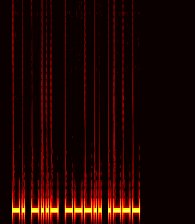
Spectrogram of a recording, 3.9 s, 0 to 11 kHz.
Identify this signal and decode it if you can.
Morse code, heard as a keyed tone, about 25 wpm, 700 Hz. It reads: NX8J
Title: USA Call Signs - 4 Characters - Repeated 3x - 25wpm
